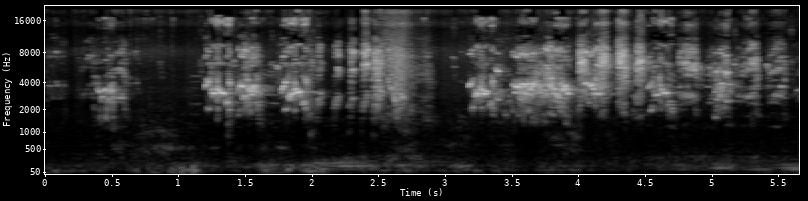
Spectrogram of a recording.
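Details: Budgies, a breeding pair, squawking and chirping in grating bursts, busy chatter with low background rumble.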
